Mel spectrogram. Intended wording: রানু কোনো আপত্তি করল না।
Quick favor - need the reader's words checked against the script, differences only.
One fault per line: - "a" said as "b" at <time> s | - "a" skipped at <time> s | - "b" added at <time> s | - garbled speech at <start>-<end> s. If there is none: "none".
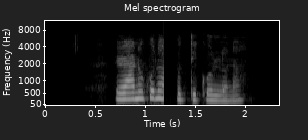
none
